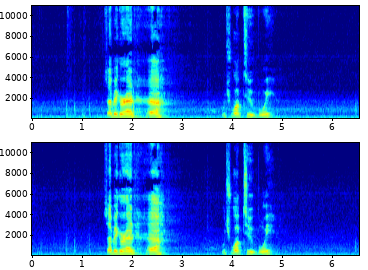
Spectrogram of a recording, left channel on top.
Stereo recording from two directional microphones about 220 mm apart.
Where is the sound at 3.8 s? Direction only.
45° right (ahead or behind).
